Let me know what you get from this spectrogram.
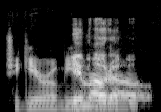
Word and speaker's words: Shigeru Miyamoto: So I watched a couple of videos of I cannot pronounce his name, the creator of Mario, Shigeru Miyamoto.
